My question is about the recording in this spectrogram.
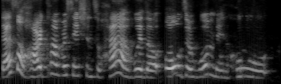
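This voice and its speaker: Her voice sits high and has a darkish tone, moving at normal speed. She is a guest educator from the Bronx with a New York Puerto Rican accent, reflective and earnest in a conversational interview, with plenty of "you know" and "like."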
